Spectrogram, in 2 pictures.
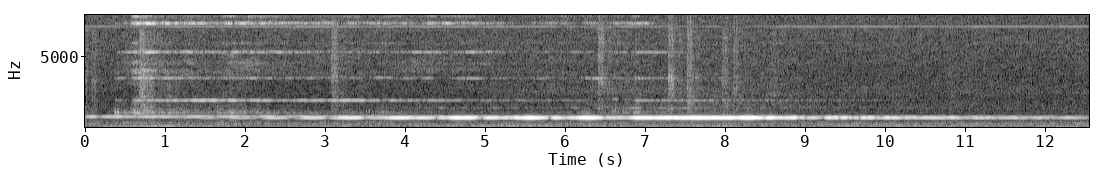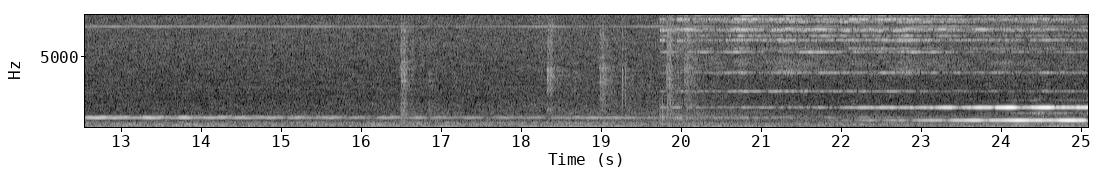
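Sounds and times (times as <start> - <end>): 
healing bowls ringing: 0.0 - 12.6, 19.8 - 25.0.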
